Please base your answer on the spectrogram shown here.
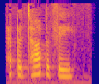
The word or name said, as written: hepatopathy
